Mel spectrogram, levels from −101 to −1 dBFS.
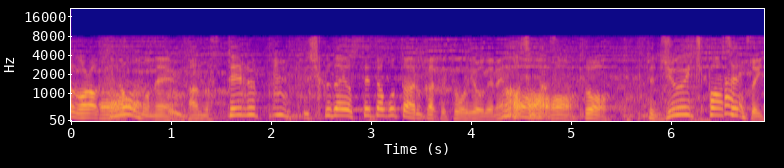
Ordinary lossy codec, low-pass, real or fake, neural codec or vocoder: none; none; fake; codec, 16 kHz, 16 kbps, FunCodec, trained on LibriTTS, 50 frames a second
